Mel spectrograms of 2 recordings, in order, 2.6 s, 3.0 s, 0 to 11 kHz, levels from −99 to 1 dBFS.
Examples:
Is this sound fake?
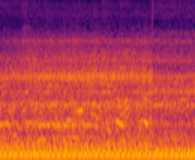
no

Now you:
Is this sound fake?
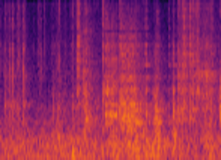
no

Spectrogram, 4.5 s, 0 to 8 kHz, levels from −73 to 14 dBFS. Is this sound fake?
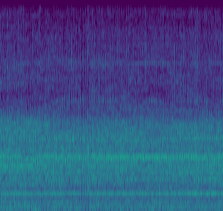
no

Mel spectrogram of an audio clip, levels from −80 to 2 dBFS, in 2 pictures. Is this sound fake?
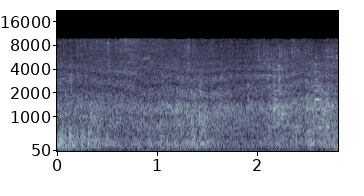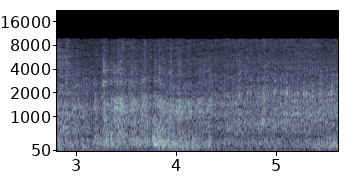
no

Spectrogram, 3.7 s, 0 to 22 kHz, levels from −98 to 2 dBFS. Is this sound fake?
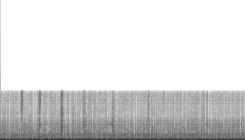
yes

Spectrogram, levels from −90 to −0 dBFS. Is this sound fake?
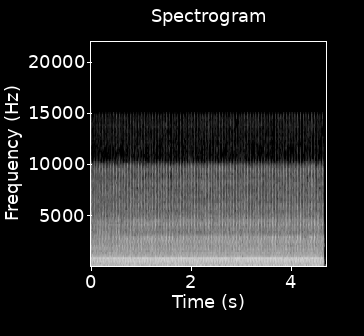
yes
